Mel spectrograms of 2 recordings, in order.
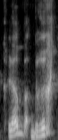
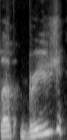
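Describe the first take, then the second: First: "Brugge" ending in a throaty Flemish g; Flemish pronunciation. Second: "Brugge" said as "broozh"; French-style pronunciation. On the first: Host naming the Belgian club, "Brugge" in Flemish pronunciation. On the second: Host offering the other club name, "Brugge" said "broozh". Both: Shown as a demonstration. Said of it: "that's in Flemish".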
